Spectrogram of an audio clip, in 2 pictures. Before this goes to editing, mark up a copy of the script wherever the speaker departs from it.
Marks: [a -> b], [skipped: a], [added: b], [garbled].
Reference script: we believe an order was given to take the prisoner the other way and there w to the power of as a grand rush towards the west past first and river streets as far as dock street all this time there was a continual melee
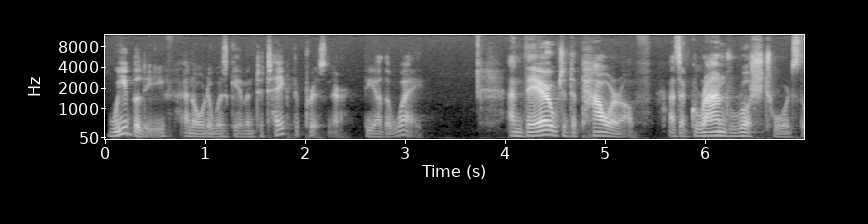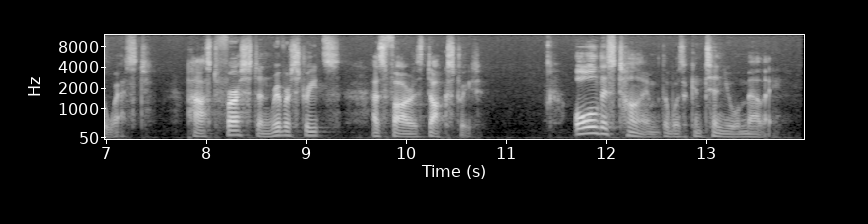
we believe an order was given to take the prisoner the other way and there [skipped: w] to the power of as a grand rush towards the west past first and river streets as far as dock street all this time there was a continual melee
